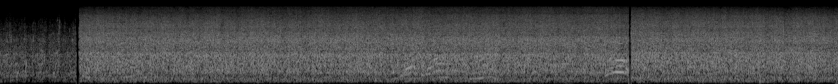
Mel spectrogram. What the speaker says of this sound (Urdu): آبشاروں سے گرنے والا پانی 1 کلومیٹر جنوب سے چشمے کی صورت یہاں پہنچتا ہے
